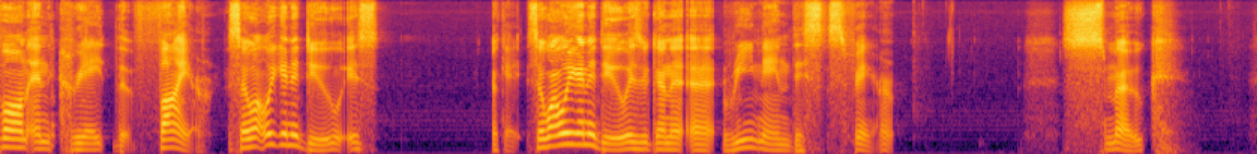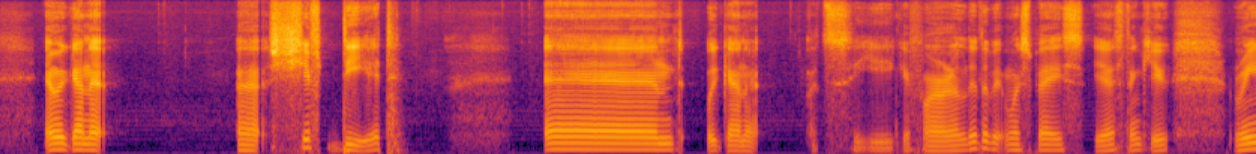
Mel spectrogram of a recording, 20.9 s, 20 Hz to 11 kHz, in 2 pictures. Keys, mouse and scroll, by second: 4.7-10.2 drag, 11.0-12.6 drag, 13.4 shift+d, 14.8-16.4 drag, 16.4-18.6 middle drag, 18.6-19.7 drag, 19.7-20.9 middle drag.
